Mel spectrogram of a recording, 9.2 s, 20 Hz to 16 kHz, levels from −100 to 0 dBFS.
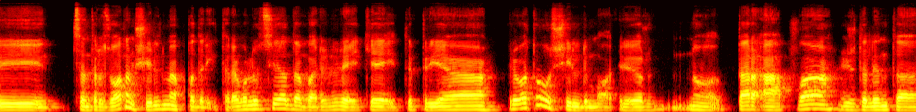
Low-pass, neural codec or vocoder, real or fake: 14.4 kHz; vocoder, 44.1 kHz, 128 mel bands every 512 samples, BigVGAN v2; fake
